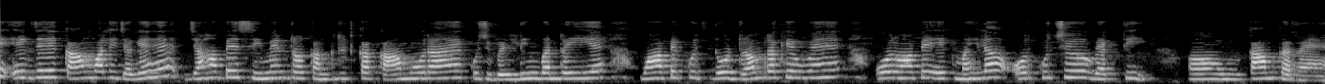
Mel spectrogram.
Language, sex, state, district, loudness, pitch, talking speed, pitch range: Hindi, female, Bihar, Saran, -17 LUFS, 280 Hz, 190 wpm, 260-305 Hz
